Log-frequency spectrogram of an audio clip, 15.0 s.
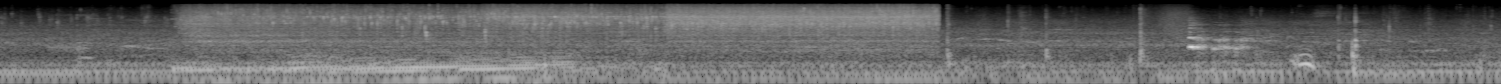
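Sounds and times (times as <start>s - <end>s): paste sizzling in hot oil: 1.7s - 9.4s.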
